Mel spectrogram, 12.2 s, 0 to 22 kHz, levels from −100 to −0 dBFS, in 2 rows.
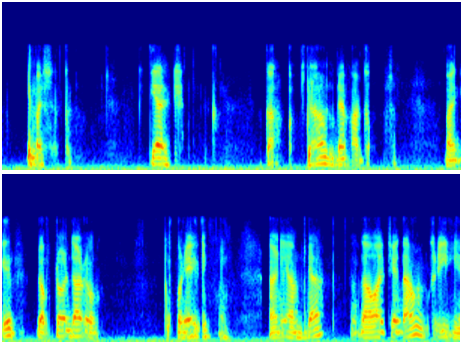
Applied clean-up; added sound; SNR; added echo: neural diffusion model UNIVERSE++.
